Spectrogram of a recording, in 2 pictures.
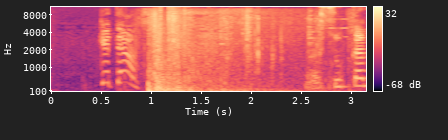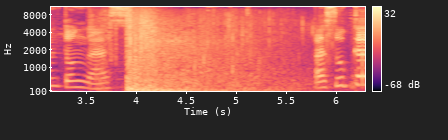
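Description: Gunshots boom loudly from a video game.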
